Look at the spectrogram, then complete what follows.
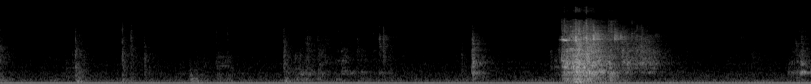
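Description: Faint scattered taps and clicks, then just past halfway a sudden loud rushing noise lasting about a second and fading away.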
